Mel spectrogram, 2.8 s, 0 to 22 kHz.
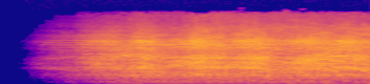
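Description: A soccer crowd erupts in a sustained roar of cheering after another goal for the Ducks, making it Ducks 3, Frogs 0, swelling quickly from silence and staying loud and dense throughout, with many voices blended together.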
